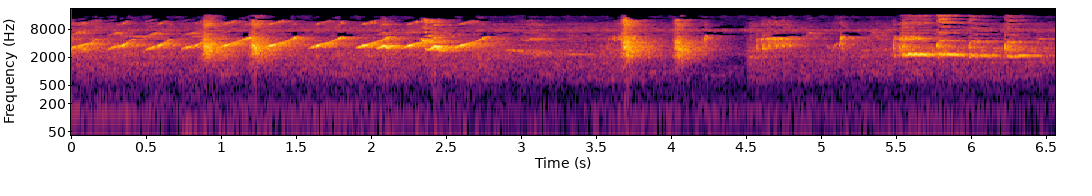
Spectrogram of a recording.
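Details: Oriental magpie-robin pouring out a rapid series of upward-swept whistled notes, repeated several times a second, then a few sharp clicks and a steadier whistled phrase at the close.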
